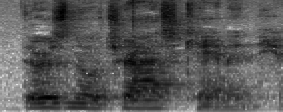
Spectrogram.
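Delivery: very quiet, low, hushed half-whisper. Retelling what the person in the stall half-whispered through the crack, half-whispering. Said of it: "He whispers through the crack".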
